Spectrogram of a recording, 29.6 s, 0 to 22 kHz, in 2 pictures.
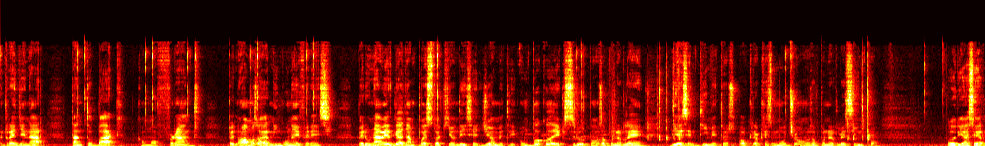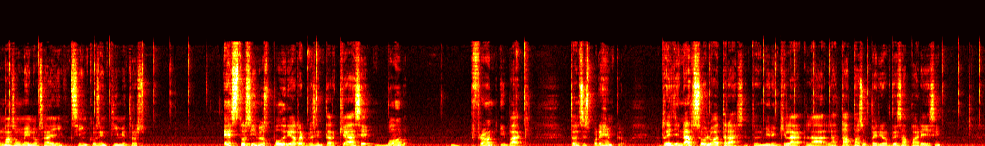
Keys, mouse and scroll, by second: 2.1-2.9 drag, 3.7-4.6 drag, 6.4 click, 7.1-8.6 scroll down 1, 8.6-10.6 drag, 11.8-13.3 drag, 13.9 middle drag, 14.6 scroll up 1, 14.9 middle click, 16.2 middle drag, 16.6 scroll up 2, 16.9 middle click, 17.3 middle click, 19.4-22.6 drag, 25.4-26.3 middle drag, 26.4-26.7 middle drag, 27.0-27.3 shift+middle drag, 27.4-27.7 scroll up 1, 27.7-29.5 shift+middle drag.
